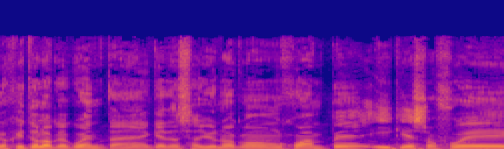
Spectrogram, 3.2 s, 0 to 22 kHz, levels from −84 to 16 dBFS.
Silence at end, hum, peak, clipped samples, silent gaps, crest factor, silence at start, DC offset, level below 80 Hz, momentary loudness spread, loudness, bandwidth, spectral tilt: 0 s; none; -2 dBFS; under 0.1%; none; 16 dB; 0 s; under 0.1%; -44 dBFS; 5 LU; -18 LUFS; 17 kHz; -3.5 dB/octave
